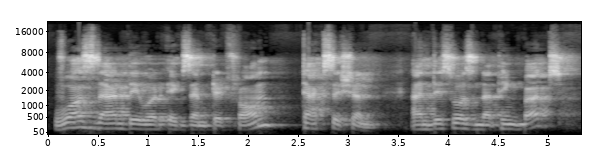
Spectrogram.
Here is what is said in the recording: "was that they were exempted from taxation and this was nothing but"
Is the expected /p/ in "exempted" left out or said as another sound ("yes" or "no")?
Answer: no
